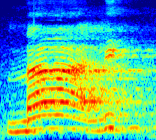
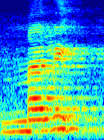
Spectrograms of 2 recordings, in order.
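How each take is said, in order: First: The first vowel after m is held long. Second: The first vowel after m is kept short. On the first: "mimnya panjang" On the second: "mimnya pendek"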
